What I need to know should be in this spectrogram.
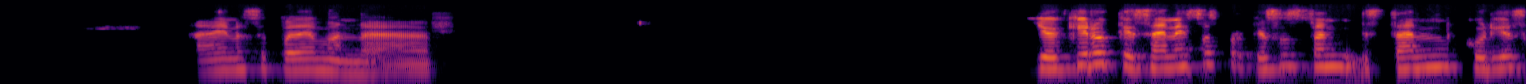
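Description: A young woman speaks through an online call, in short bursts.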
